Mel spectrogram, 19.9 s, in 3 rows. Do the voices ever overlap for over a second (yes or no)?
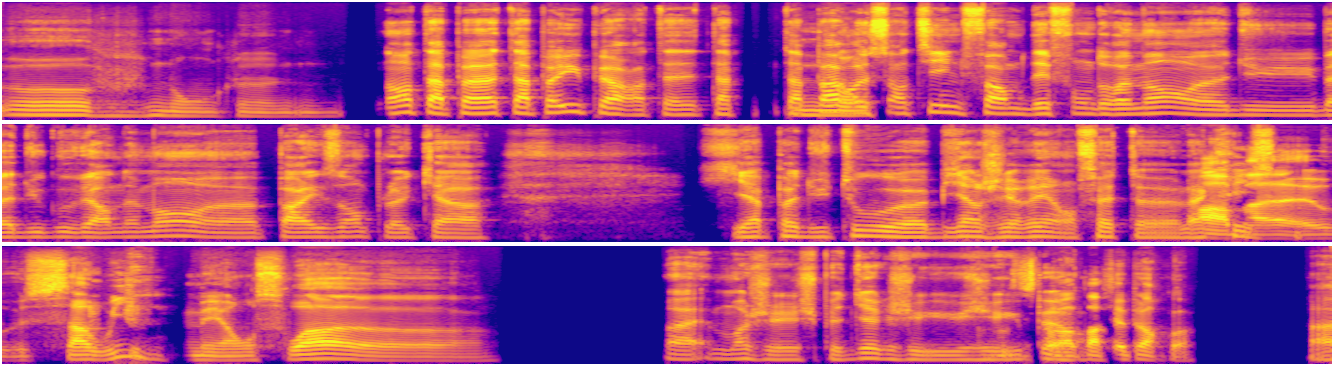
no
